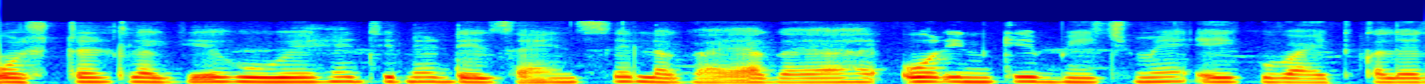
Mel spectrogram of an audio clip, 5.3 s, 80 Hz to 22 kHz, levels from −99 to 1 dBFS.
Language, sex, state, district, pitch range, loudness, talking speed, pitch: Hindi, female, Haryana, Charkhi Dadri, 185-205 Hz, -18 LUFS, 200 wpm, 195 Hz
